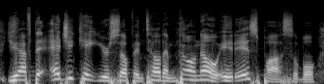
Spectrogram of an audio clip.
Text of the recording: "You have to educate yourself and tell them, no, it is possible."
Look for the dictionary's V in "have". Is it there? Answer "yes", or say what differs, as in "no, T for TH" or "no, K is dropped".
no, F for V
